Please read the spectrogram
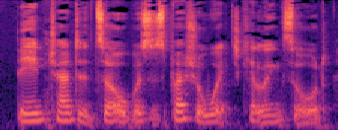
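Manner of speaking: usual speaking voice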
